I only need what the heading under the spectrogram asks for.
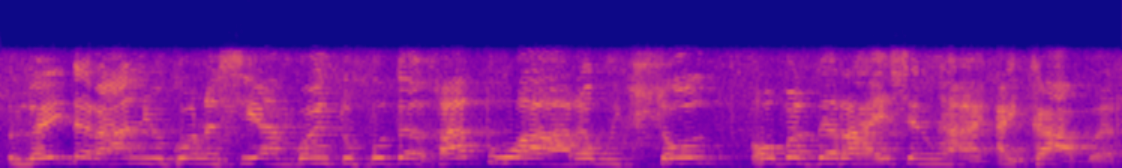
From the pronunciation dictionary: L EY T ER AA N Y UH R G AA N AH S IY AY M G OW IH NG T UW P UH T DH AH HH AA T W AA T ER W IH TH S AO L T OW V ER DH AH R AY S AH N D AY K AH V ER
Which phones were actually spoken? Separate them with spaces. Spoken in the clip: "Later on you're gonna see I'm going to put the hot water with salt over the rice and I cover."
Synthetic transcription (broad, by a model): L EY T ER AA N Y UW G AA N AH S IY AY M G OW IH NG T UW P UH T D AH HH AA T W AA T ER W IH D S AO L T OW V ER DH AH R AY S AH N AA AY K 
